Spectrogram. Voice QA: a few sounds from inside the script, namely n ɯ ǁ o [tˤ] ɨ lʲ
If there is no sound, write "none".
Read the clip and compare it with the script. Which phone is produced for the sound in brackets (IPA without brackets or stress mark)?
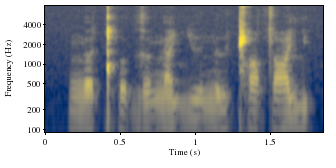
tˤ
